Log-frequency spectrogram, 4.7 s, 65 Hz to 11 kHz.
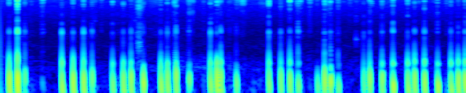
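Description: A small, thin, solid toaster-shaped cork coaster with a logo is held in the hands and tapped and scratched with long purple fingernails. About 27 dull, low, muffled taps land in quick clusters, each dying away almost instantly, with a faint scratchy rasp between some of them.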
